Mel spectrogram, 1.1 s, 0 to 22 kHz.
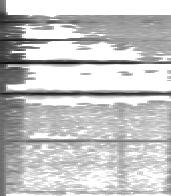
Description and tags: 19th chime in Mark Tree with 23 chimes
marktree, chime, barchime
